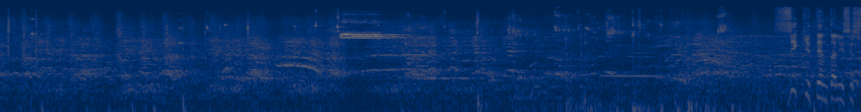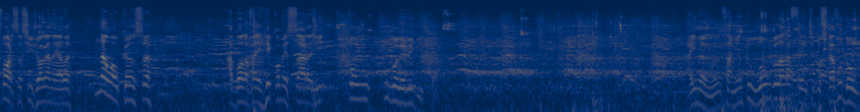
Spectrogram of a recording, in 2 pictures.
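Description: A crowd roars in a large indoor arena.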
